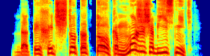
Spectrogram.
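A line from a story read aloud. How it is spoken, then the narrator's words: Barking. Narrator (Russian): рявкнул я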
